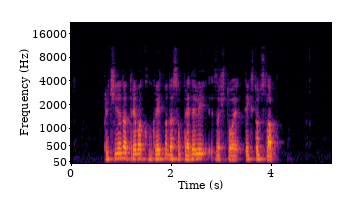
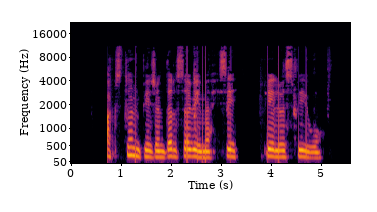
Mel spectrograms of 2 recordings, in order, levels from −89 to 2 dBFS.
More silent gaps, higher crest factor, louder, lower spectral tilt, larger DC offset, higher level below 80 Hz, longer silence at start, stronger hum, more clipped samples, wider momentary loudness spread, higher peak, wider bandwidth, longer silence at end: second, none vs 3.70-3.74 s; about the same, 18 dB vs 16 dB; second, -24 LUFS vs -20 LUFS; first, -8.5 dB/octave vs -5.5 dB/octave; neither; about the same, -58 dBFS vs -56 dBFS; about the same, 0.65 s vs 0.7 s; neither; neither; about the same, 10 LU vs 10 LU; about the same, -6 dBFS vs -6 dBFS; about the same, 10.5 kHz vs 11.5 kHz; first, 1.1 s vs 0.6 s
